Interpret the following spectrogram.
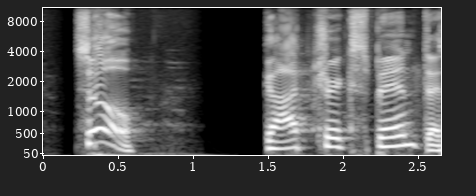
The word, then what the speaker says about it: Gacharic: It's actually a soft G at the beginning.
